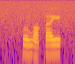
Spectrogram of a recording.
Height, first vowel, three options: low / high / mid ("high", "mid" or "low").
mid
